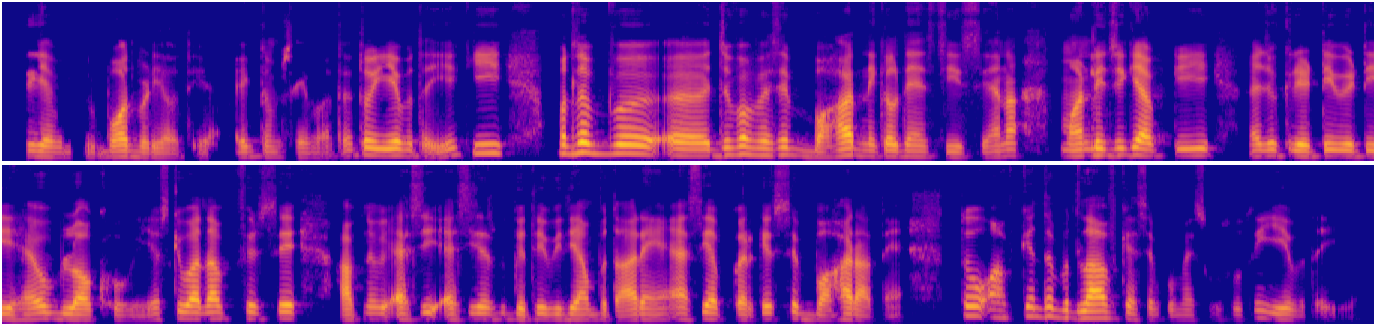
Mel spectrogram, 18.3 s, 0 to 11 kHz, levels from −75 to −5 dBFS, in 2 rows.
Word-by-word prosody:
ठीक 120 - -2
है। 110 - +2 0.2
बहुत 115 +2 +2
बढ़िया 100 -2 -5
होती - - -12
है। - - -12 0.2
एकदम 110 0 -9
सही 100 -1 -8
बात 100 - -13
है। - - -5
तो 145 +3 +2
ये 140 0 +4
बताइए 135 +2 -5
कि 180 +4 -2 0.4
मतलब 175 -1 +5
अ, 140 -7 +5
जब 150 +3 0
आप 165 - +6
वैसे 145 +1 +1 0.2
बाहर 130 +6 +5
निकलते 120 0 0
हैं 115 - -1
इस 110 +2 -11
चीज़ 110 -2 -6
से, 105 - -9
है 115 - -1
ना? 130 +1 +1 0.3
मान 125 +2 +3
लीजिए 140 0 +2
कि 150 - +4
आपकी 135 -1 +1
जो 130 - 0
क्रिएटिविटी 120 0 0
है 115 +2 0
वो 130 - +2
ब्लॉक 110 -1 +3
हो 105 - -9
गई 100 0 -17
है। 115 - -8
उसके 135 +3 -6
बाद 130 0 +5
आप 130 0 +2
फिर 135 - -2
से 135 +2 +1 0.3
आपने 120 +3 0
ऐसी 130 - -5 0.2
ऐसी 125 +4 -4 0.3
गतिविधियाँ 115 -1 -1
आप 110 - -13
बता 100 -1 +1
रहे 115 -1 +1
हैं, 115 - -7
ऐसी 125 +1 0
आप 125 - +1
करके 115 +2 0
इससे 135 +1 -3 0.2
बाहर 105 - +3
आते - - -4
हैं। - - -15 0.4
तो 195 -1 +2
आपके 170 +5 -6
अंदर 185 +1 -2
बदलाव 145 -1 +5
कैसे 115 0 -5
आपको 105 -1 -15
महसूस 105 0 -16
होते 110 +7 -13
हैं 140 - -8
ये 115 -1 -3
बताइए? 95 -2 -18
125 Hz, 230 wpm, -24 LUFS, 110-140 Hz, 0.4 s, आप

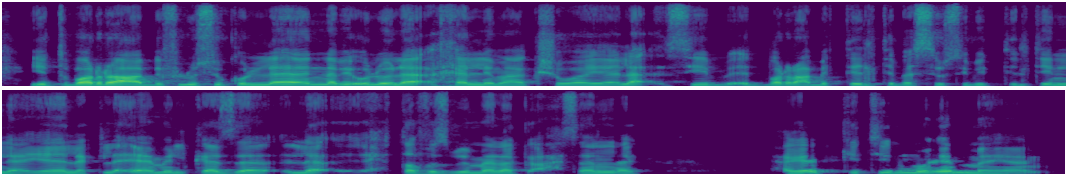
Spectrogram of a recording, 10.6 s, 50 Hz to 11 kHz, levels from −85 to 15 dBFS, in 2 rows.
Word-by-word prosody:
يتبرَّع 135 +1 +8
بفلوسه 150 +3 -4
كلها، 145 +4 +4
النبي 150 -1 +1
يقول 150 - +1
له 145 - +5
لأ، 135 0 +4
خلِّي 130 -2 0
معاك 115 0 -3
شوية، 110 0 -2
لأ - - 0
سيب 135 -1 -7
اتبرَّع 135 -3 +1
ب - - -6
التلت 125 -1 -5
بس 125 0 -5
وسيب 125 0 -10
التلتين 120 +1 -7
لعيالك، 120 +3 -3
لأ 140 - -1
اعمَل 125 -3 -3
كذا، 120 -1 -2
لأ 130 +1 -3 0.2
احتفِظ 140 -2 -5
بمالك، 125 0 -2
أحسَن 120 +1 -6
لك، 120 0 -6 0.6
حاجات - - 0
كتير 155 - -8
مهمَّة 140 -3 0
يعني. 110 - -9
125 Hz, 175 wpm, -24 LUFS, 120-140 Hz, 0.6 s, يتبرَّع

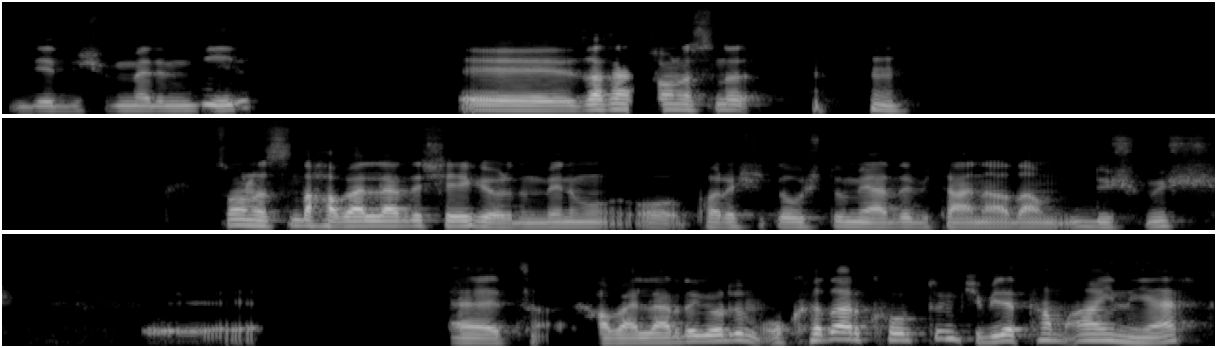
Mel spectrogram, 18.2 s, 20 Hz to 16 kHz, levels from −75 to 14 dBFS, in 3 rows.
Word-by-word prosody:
Diye 110 0 -6
düşünmedim 115 +1 -6
değil. 125 +7 -2 1.0
Eee, 115 - +3
zaten 135 +2 +6
sonrasında 130 -1 -2 0.6
hı. 115 -4 -5 2.6
Sonrasında 135 -2 +2
haberlerde 125 +1 +6
şeyí 130 -1 +2
gördüm, 100 -3 -1
benim 110 0 -3
o - - -7
paraşütle 105 0 -5
uçtuğum 110 +1 -4
yerde 105 +1 0
bir 105 - -15
tane 105 +1 0
adam 110 +1 -3
düşmüş. 115 +3 -9 2.2
Eee 110 - -1
evet, 105 -1 +1 0.4
haberlerde 115 +4 +2
gördüm 150 +3 +2
o 115 - -5
kadar 185 +4 +4
korktum 175 +3 -3
ki 180 - -10
bir 140 - +3
de 155 - +3
tam 165 -1 -3
aynı 160 -4 +1
yer. 115 0 +2
115 Hz, 110 wpm, -22 LUFS, 110-135 Hz, 2.6 s, zaten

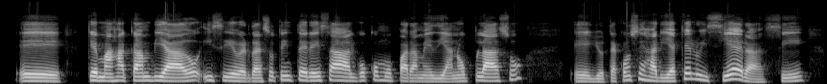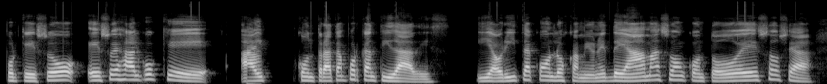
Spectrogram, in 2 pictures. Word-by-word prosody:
Eh, 160 -3 +2 0.2
qué 190 -1 +3
más 170 -1 +2
ha 180 0 0
cambiado, 180 -1 +3
y 190 - -4
si 180 -1 -5
de 170 - +2
verdad 150 -1 0
eso 150 +6 -5
te 200 - -3
interesa, 185 -1 +1
algo 175 +2 -4
como 185 -3 -6
para 150 -2 -1
mediano 140 +1 -4
plazo, 175 - +1 0.5
eh, 145 -2 -3
yo 135 0 -4
te 150 - -4
aconsejaría 170 - -1
que 260 - -1
lo 240 - -3
hicieras, 200 - 0
¿sí? 160 +8 -6 0.2
Porque 170 -2 0
eso 190 +5 +2
eso 190 +4 +1
es 230 - +2
algo 225 +2 +1
que 185 - 0 0.2
hay 175 +1 +1 0.2
contratan 180 +1 +1
por 225 +2 -1
cantidades. 150 - 0 0.2
Y 155 +2 -1
ahorita, 175 +7 +1
con 195 -2 0
los 180 -1 0
camiones 160 0 -3
de 175 -2 +3
Amazon, 200 +5 +2
con 170 -2 -4
todo 160 +2 +1
eso, 195 +4 +1
o - - -4
sea, 150 -10 -1
175 Hz, 170 wpm, -17 LUFS, 155-195 Hz, 0.5 s, qué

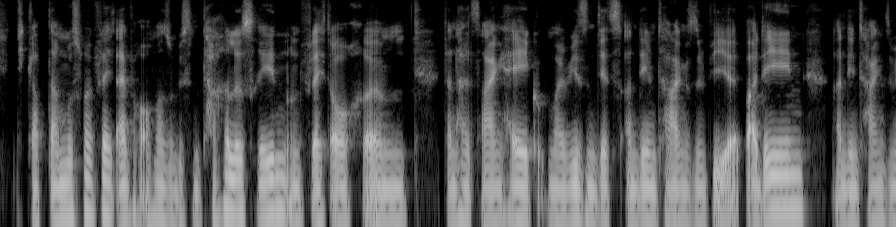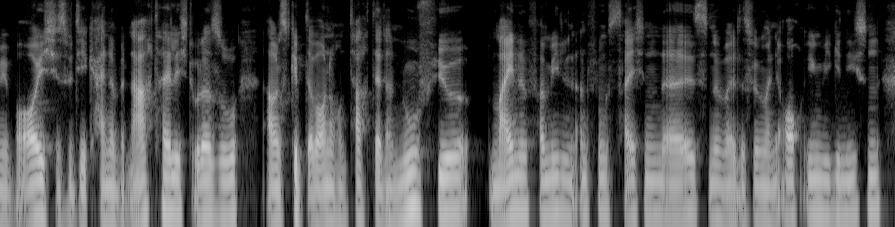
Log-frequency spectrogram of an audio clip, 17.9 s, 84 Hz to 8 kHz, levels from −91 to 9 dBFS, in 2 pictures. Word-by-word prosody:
ich - - -15
glaube, - - -5
da 90 0 +1
muss 100 +1 0
man 110 - +1
vielleicht 100 +1 -1
einfach 95 0 -1
auch 90 - -4
mal 95 -1 -1
so 90 - -6
'n - - -6
bisschen 90 -1 -9
Tacheles 105 0 +1
reden 110 +2 +3
und 90 -2 -3
vielleicht 90 +1 -2
auch, 90 -1 0
ähm, 90 -1 +1 0.4
dann 90 +1 -4
halt 90 -2 -3
sagen, 90 0 -1
„Hey, 95 -1 +2
guck - - -12
mal, 90 -1 -2
wir 95 -1 +1
sind 90 0 -4
jetzt 95 - -4
an 90 -1 -2
den 95 -1 +1
Tagen 90 0 -3
sind 90 0 -7
wir - - +2
bei - - +3
denen, 115 +2 +3 0.2
an 90 - -4
den 90 -1 -1
Tagen 95 0 -5
sind 90 - -8
wir 90 -1 -3
bei - - -3
euch, 100 +1 +6
es 85 +3 -7
wird 85 -3 -7
hier 90 - 0
keiner 95 -1 -1
benachteiligt 110 +4 +2
oder 105 +1 +5
so." 105 +2 +1 0.2
Aber 95 - +2
es 90 - -3
gibt - - +1
aber 90 - +5
auch 90 - +4
noch 95 -1 0
'nen 90 - -6
Tag, 100 +1 -3
der 95 - +2
dann 90 +1 -3
nur 120 +4 +5
für 110 -1 +3 0.2
meine 105 +5 +4
Familie, 110 0 -1
in - - -5
Anführungszeichen, 105 -1 -3
äh, 100 +1 +1
ist, 110 - -4
ne 100 -1 -2
weil 95 +1 -1
das 90 +1 -7
will 95 - -1
man 95 -1 -1
ja - - -5
auch 105 0 +1
irgendwie 110 -1 0
genießen 110 +2 -2
95 Hz, 250 wpm, -23 LUFS, 90-105 Hz, 0.4 s, euch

